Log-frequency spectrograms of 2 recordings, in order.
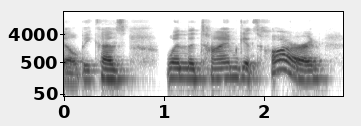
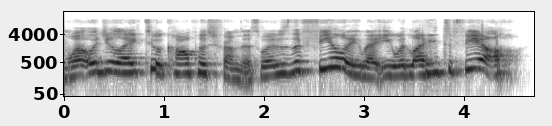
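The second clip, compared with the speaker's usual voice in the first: louder, higher, playful mock therapist questions; joking she should coach her husband at the dryer, higher and louder; 6 semitones higher, 7 dB louder than usual. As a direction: tease him like a life coach would. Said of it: "You should just ask him".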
